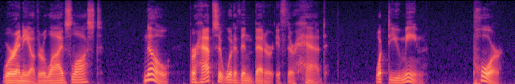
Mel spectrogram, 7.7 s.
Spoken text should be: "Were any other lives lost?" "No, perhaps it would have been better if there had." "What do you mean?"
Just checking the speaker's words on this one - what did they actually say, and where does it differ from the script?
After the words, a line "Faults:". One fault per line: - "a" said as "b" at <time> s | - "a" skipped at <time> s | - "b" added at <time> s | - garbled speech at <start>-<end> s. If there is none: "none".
"Were any other lives lost?" "No, perhaps it would have been better if there had." "What do you mean?" "Poor
Faults:
- "Poor" added at 7.1 s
